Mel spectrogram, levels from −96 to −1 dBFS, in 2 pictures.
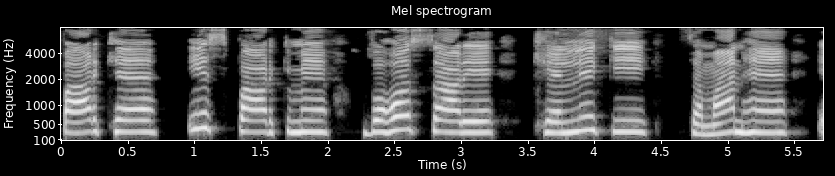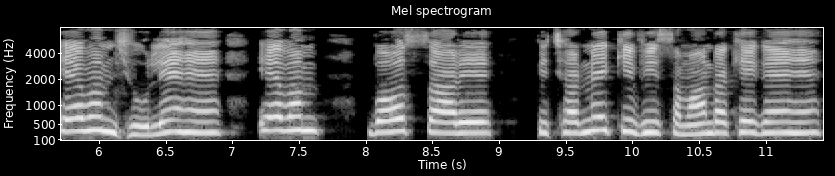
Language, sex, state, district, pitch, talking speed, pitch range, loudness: Hindi, female, Bihar, Saran, 290 Hz, 125 wpm, 275-310 Hz, -13 LUFS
